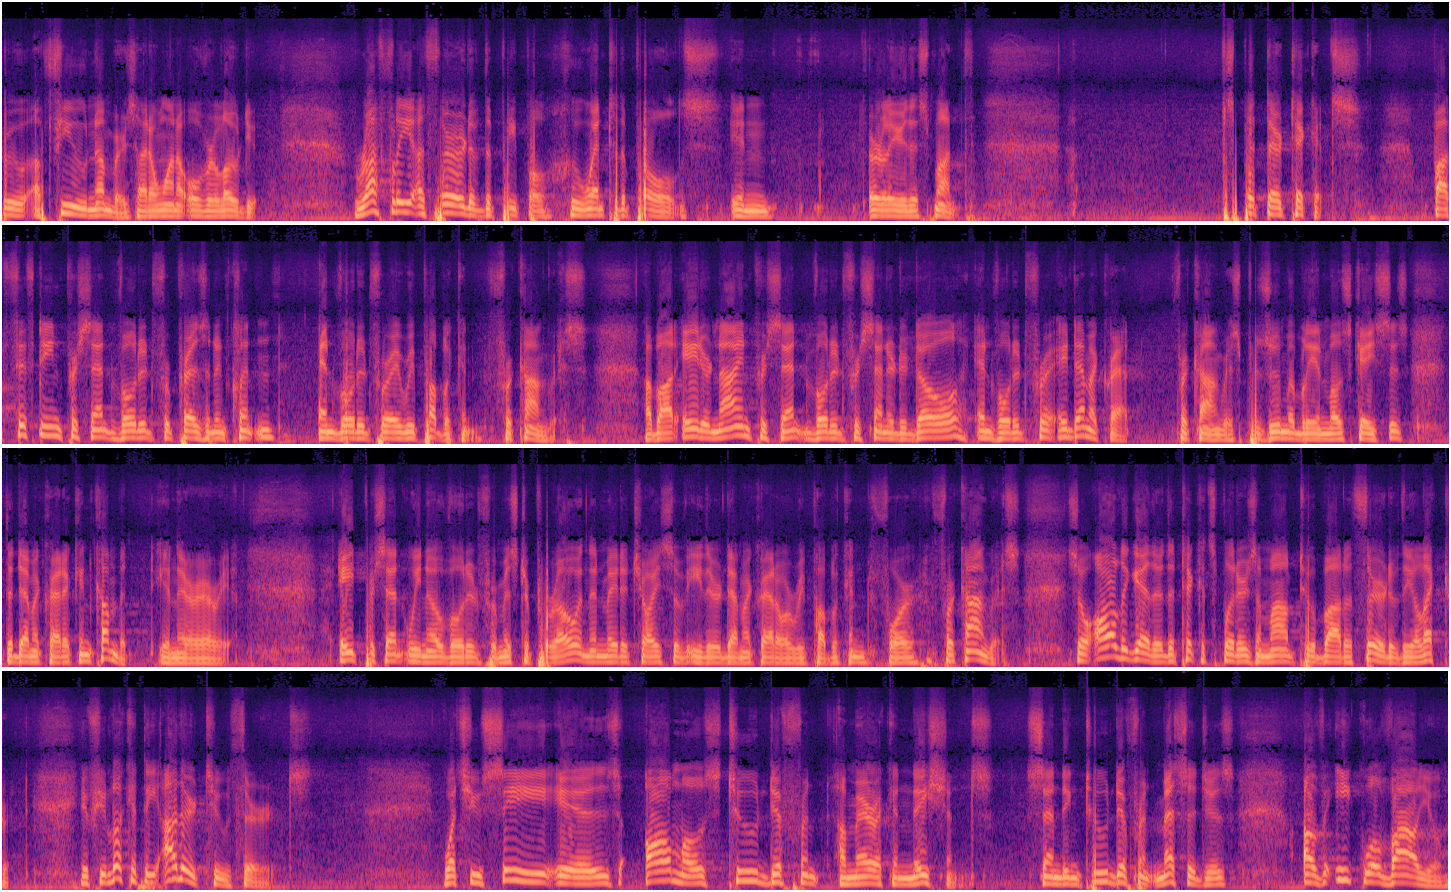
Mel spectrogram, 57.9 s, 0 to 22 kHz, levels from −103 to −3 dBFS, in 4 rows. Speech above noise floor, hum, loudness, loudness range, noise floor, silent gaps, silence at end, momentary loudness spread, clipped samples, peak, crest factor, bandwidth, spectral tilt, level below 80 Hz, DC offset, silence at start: 23 dB; none; -25 LUFS; 3 LU; -47 dBFS; none; 0 s; 15 LU; under 0.1%; -4 dBFS; 20 dB; 16 kHz; -6.5 dB/octave; -38 dBFS; under 0.1%; 0 s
